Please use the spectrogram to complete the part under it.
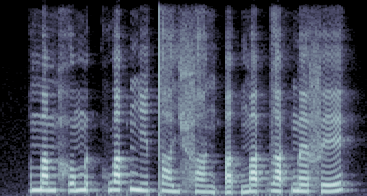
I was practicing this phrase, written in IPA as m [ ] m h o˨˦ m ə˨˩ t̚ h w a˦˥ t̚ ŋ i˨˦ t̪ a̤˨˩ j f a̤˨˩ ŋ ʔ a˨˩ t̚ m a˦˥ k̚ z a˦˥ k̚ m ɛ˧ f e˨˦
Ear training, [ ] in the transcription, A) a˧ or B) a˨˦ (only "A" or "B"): A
